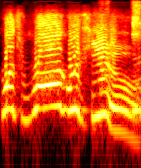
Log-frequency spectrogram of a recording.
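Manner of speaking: very high, shrill yell. Retelling yelling at the TV about a first-time tarantula: imitating own yelling. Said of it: "I was more like yelling at T V".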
